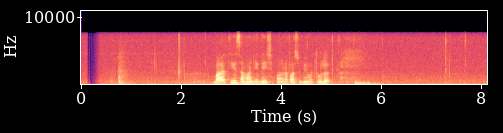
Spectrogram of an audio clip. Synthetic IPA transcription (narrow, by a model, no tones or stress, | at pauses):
bʱaːɾət̪ijəsamaːd͡ʒejəd̪eːʃipalənəpasubimət̪ulə̰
